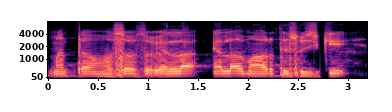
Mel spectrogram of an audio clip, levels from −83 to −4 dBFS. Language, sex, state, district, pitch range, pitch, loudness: Kannada, male, Karnataka, Bijapur, 115-125 Hz, 120 Hz, -14 LUFS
